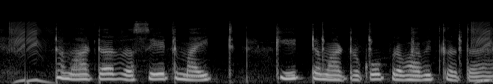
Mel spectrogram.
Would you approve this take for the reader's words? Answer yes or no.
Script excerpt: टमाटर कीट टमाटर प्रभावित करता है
no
